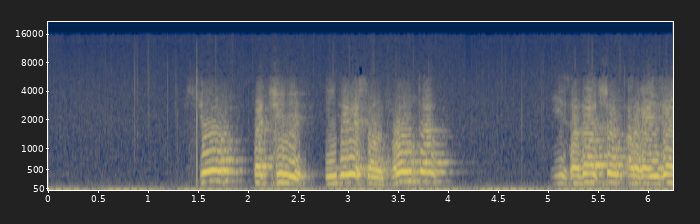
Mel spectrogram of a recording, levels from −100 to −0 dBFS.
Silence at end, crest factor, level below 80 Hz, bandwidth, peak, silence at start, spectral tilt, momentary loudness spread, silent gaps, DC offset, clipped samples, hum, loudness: 0 s; 12 dB; -44 dBFS; 15.5 kHz; -8 dBFS; 0 s; -6.5 dB/octave; 6 LU; none; under 0.1%; under 0.1%; none; -19 LUFS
